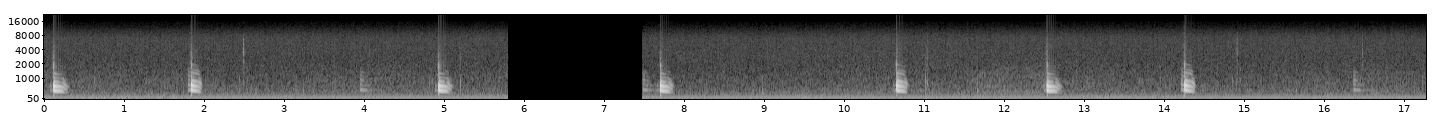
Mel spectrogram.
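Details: Western banjo frogs at a local pond in Mandurah, Western Australia, give short, hollow 'bonk' notes like a plucked banjo string, spaced every couple of seconds.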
